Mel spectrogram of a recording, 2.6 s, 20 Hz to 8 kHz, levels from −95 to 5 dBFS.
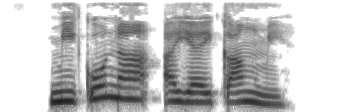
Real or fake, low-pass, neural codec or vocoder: real; 7.2 kHz; none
